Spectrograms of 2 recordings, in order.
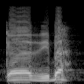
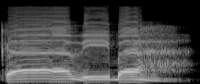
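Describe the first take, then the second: First: The final h stops abruptly. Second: The final h trails off with breath. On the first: The speaker calls it wrong. "tidak langsung habis" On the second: The speaker calls it right. "tetapi kadzibah. Ada aliran"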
